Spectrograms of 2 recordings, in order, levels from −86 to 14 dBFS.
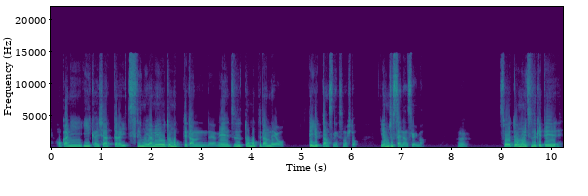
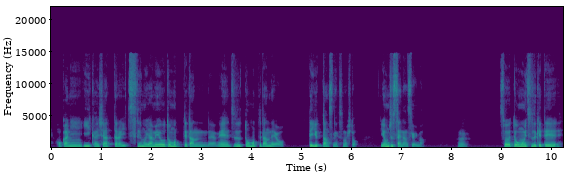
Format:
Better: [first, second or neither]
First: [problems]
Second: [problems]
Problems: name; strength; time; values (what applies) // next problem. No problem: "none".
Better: second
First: distortion; slight; 10 dB below the speech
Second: none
